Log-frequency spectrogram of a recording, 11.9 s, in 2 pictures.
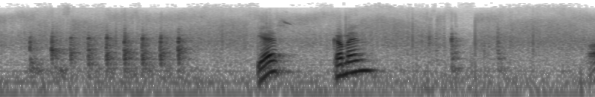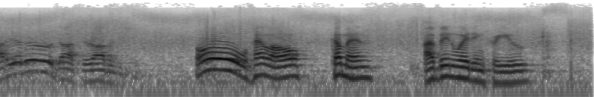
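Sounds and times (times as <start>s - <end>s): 
knocking on a wooden door: 0.3s - 2.0s
speech: 2.6s - 3.9s, 6.0s - 7.3s, 7.9s - 11.4s.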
